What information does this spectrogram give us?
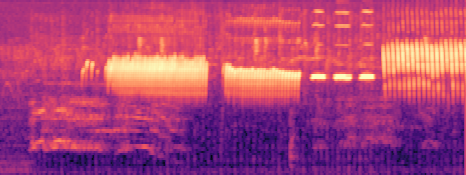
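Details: Belgian canary singing naturally: a low rolling phrase, then long buzzy high trills, three short bright whistled notes, and a fast rattling trill at the end.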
